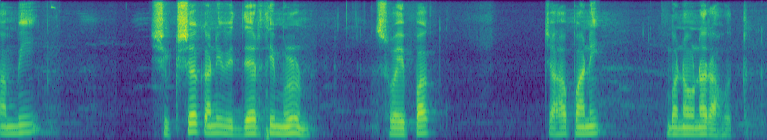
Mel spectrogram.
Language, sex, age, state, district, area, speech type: Marathi, male, 45-60, Maharashtra, Palghar, rural, spontaneous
